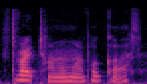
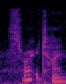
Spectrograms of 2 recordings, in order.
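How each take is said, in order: First: Said in the usual way. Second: "Throat time?" much softer, a quizzical rising double-take; puzzled echo. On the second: Real, not acted. Noticing her own slip on the podcast, quiet amused echo. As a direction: repeat "Throat time?" under your breath, amused. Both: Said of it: "That sounds rude".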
